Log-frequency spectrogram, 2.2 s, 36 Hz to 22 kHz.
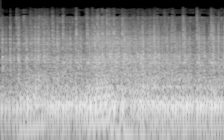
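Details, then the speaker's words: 1987 MBK 51 Magnum two-stroke moped, before renovation, restarts first kick: crisp, even two-stroke burble at steady speed with no misses or rattles; idles cleanly and sounds healthy. "je suis assez content elle a un beau bruit ça bouge à max et la redémarrer au quart de tour"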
